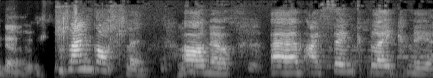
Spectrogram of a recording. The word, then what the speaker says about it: Llangollen: The Llangollen. Ooh. Oh. That's very well pronounced. Not Llangollen. No. Llangollen.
